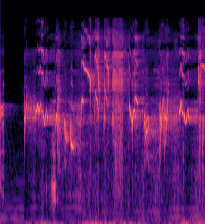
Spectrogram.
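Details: Fighter Oriental magpie-robin reacting to another bird; after a brief pause bursts into loud rapid song, sharp whistles and scratchy notes in quick varied phrases.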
